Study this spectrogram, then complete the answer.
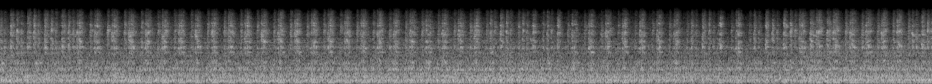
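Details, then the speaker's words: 1929 Ford Model AA Express barn find, first start after 30+ years sitting, no coolant, cold: slow, uneven chuffing idle with a lopsided beat; owner thinks it is down a cylinder; rough idle after long storage. "there she goes. She is running. Definitely seems like we're down a cylinder though."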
